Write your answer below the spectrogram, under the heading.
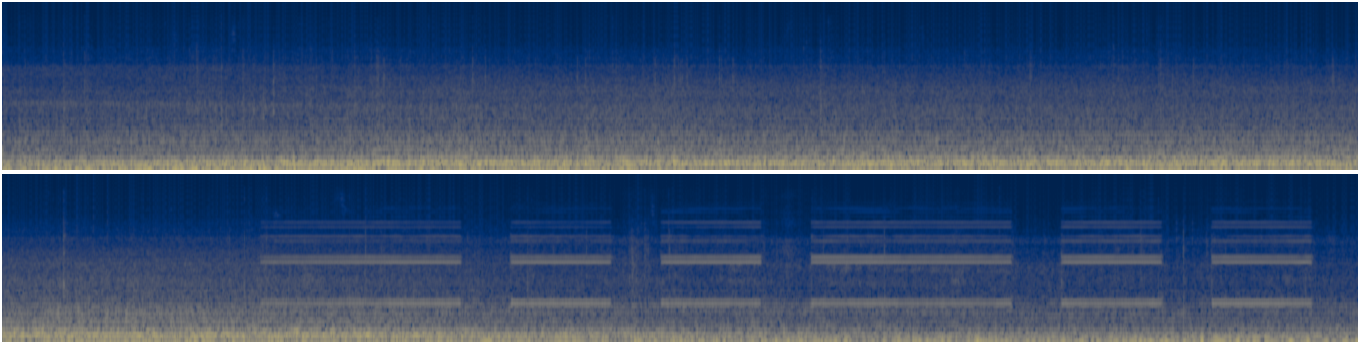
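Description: Inside the cabin of a jet airliner rolling along the runway just after landing: a steady low rumble of engines and wheels, easing a little as the aircraft slows. In the second half a thin high tone sounds in broken stretches of about a second, on and off.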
